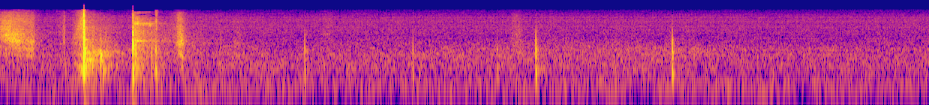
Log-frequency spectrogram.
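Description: Tennis ball impacts on racket strings and court: a quick cluster of sharp hits about half a second to a second and a quarter in, then a few fainter single knocks spread over the next few seconds.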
